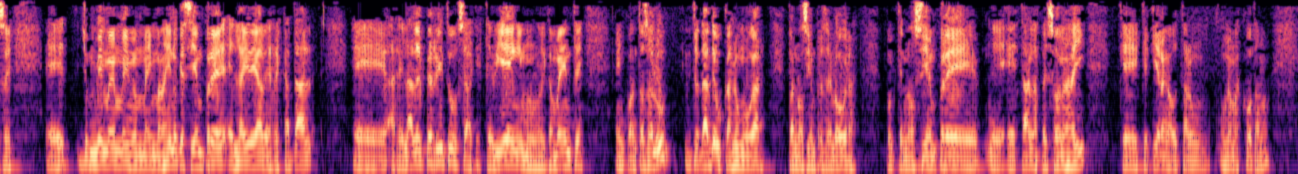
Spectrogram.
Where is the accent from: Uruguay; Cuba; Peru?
Cuba; yo desde niño, bueno, nací, yo soy cubano, ¿no? Y nací en un campo, en una finca, donde mi familia tenía muchas variedades de especies, ¿no?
